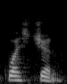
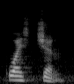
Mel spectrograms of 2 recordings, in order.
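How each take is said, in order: Both takes have the same delivery.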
